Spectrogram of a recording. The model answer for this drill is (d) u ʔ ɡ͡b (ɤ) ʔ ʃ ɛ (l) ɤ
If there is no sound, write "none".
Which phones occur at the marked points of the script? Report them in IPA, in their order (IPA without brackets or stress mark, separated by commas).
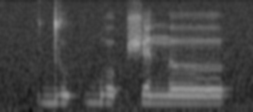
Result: d, o, n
